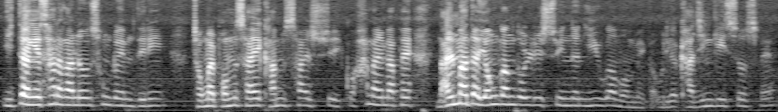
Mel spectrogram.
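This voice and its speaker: A male pastor preaching a live Sunday sermon, emphatic, swelling loud and then dropping low. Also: fast talker, few pauses, slight background noise. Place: church sanctuary.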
